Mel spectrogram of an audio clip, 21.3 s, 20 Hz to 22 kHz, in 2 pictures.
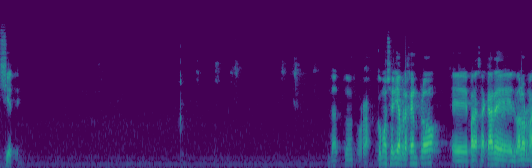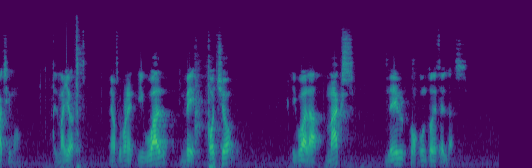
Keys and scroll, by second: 11.2-12.8 typing, 16.3-19.0 typing.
